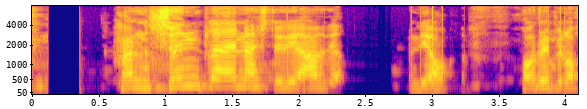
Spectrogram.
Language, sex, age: Icelandic, other, 50-59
